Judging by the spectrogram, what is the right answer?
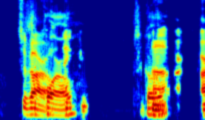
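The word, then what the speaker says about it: saguaro: Um do you pronounce this s a gu u a r sigoro cactus? Sigaro. Cigaro.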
